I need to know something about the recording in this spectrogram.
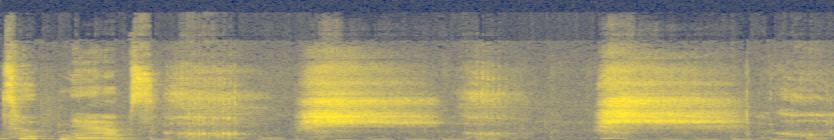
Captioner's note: snoring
